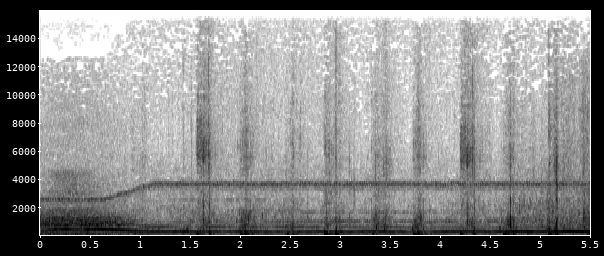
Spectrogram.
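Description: Heavy footsteps thud on the ground.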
